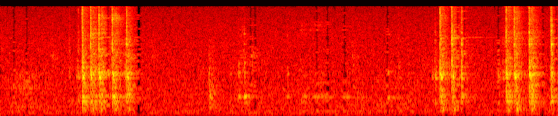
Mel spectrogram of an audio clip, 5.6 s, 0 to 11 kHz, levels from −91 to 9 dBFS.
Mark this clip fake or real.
real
